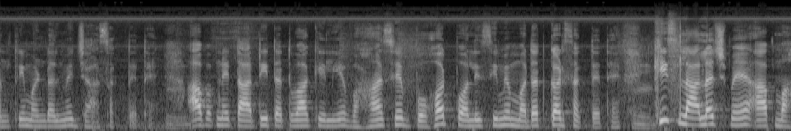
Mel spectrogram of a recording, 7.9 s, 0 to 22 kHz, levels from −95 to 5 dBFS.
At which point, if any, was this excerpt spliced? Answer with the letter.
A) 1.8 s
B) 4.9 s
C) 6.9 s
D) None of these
D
